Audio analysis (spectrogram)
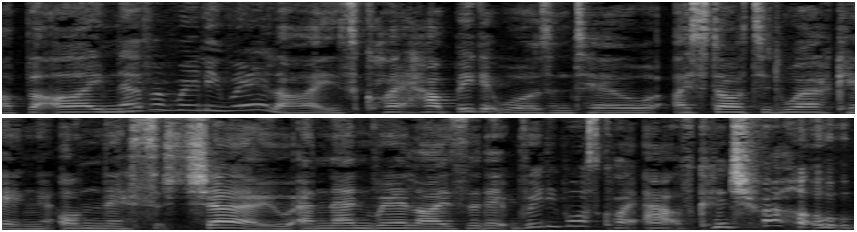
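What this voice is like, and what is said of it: British accent. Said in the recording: “As you can probably tell from my accent, I am not from the States. So I was over the pond in the UK”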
